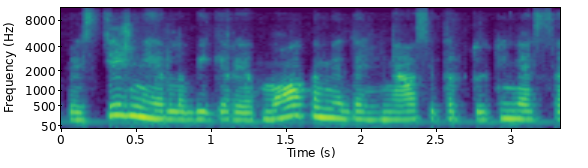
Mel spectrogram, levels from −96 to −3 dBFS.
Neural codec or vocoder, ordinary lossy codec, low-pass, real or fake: none; Opus, 16 kbps; 9.9 kHz; real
